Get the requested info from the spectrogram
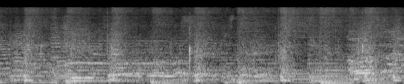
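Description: Live band music with a woman and a man singing into one microphone over a steady drum beat.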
